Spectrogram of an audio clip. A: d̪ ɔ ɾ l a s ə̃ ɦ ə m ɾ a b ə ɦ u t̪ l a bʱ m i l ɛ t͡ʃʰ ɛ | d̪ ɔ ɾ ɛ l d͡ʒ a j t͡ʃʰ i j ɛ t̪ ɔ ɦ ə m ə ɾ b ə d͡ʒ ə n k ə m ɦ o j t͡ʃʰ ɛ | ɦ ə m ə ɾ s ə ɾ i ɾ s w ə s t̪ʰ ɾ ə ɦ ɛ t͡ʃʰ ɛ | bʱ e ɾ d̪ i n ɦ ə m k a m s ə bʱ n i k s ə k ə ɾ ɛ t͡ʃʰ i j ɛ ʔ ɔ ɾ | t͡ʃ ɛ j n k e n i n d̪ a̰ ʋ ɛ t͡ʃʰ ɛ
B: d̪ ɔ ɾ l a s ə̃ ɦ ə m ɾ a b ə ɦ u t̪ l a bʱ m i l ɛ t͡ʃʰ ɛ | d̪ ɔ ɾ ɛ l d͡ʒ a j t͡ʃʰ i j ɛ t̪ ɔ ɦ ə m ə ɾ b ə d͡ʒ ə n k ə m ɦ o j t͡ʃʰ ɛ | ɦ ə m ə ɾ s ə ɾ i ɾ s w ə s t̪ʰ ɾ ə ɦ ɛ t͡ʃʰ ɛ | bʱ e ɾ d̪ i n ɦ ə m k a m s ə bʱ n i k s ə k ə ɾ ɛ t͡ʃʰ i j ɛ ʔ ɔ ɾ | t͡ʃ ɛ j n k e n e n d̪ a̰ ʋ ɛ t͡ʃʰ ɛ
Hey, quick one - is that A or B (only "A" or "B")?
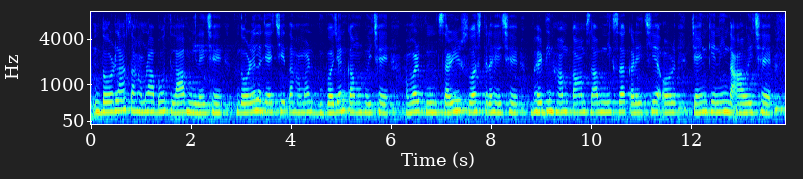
A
